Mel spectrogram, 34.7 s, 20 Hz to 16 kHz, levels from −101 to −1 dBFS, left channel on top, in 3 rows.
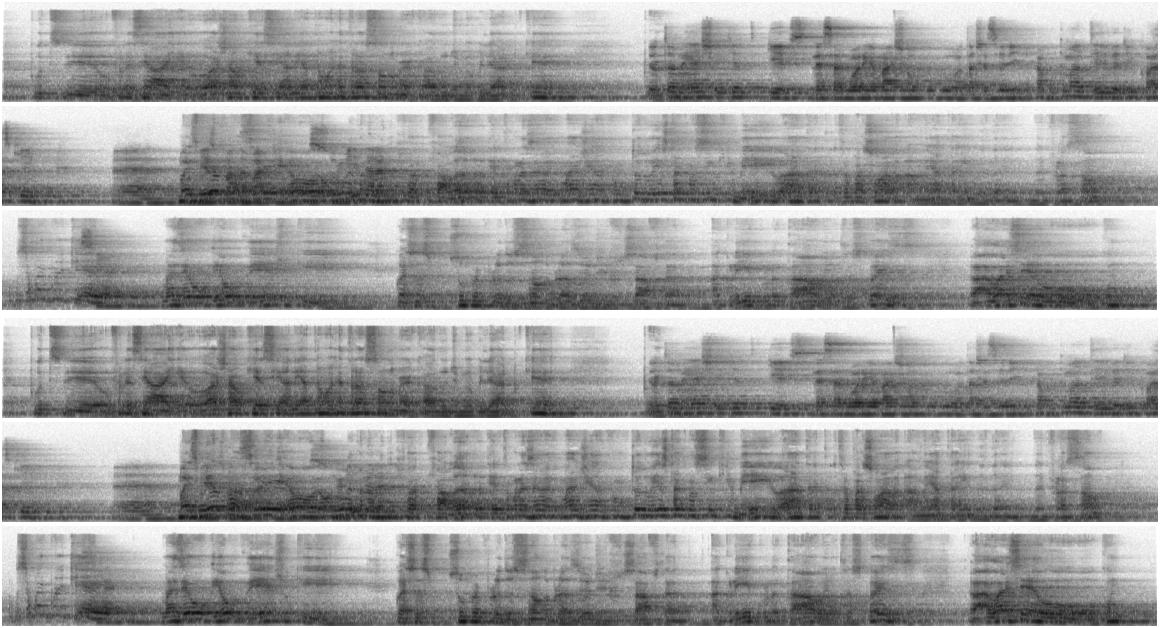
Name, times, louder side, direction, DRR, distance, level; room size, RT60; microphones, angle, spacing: voice 1, 0.3-5.6 6.4-6.6 13.3-22.6 23.2-26.5 27.1-34.3, right 3 dB, 45° right, 7 dB, 0.5 m, -20 dB
voice 2, 6.5-12.2 12.6-15.5 23.9-24.3, left 1 dB, 25° left, 3 dB, 0.5 m, -23 dB
15.5 x 5.8 x 2.5 m, 2.5 s
head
